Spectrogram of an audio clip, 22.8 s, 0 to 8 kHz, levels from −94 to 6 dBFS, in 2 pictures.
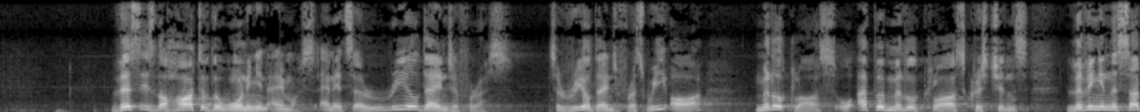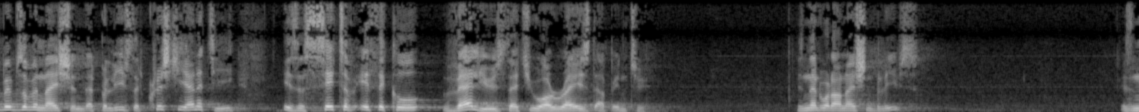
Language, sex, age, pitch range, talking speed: English, male, 30-49, 140-180 Hz, 155 wpm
